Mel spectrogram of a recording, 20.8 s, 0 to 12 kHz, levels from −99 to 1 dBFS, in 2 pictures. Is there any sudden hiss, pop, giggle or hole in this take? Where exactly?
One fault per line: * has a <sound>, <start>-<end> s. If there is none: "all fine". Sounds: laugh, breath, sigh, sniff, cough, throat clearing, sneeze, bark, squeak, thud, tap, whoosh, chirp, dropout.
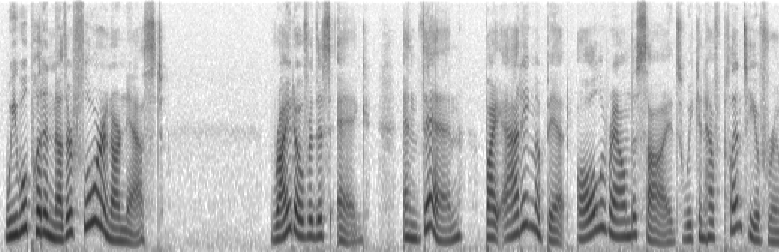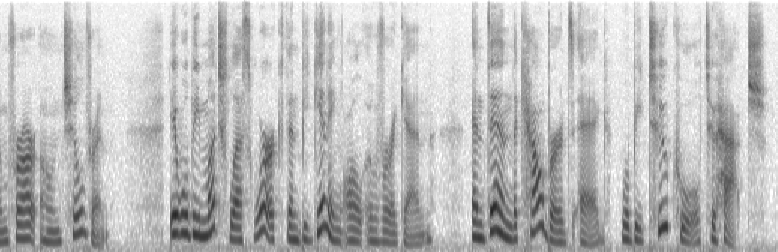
all fine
